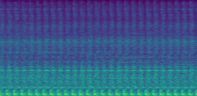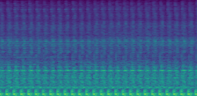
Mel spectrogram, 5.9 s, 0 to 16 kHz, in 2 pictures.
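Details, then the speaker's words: Royal Enfield Bullet 350 (BS6/BS4/BS3 comparison), kick-started when the self-starter failed. Even, quick single-cylinder thump at a slightly high idle rpm, with no ticking or knocking between beats; engine makes no abnormal noise. "Engine से क्या कोई आवाज आ रही है? नहीं। बस RPM उच्च है यह हो चुका है।"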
